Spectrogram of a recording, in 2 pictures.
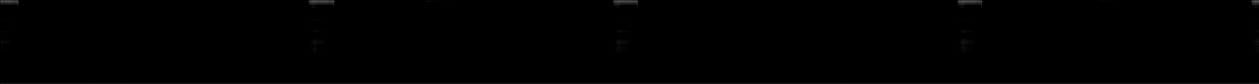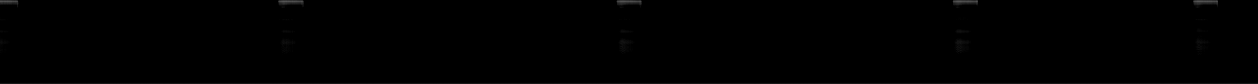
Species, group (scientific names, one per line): Poecilimon thessalicus
Orthoptera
